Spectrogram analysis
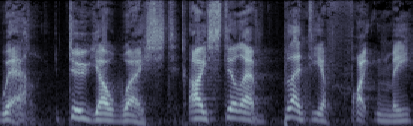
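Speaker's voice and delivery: shoddy fake Cockney accent. A narrator voices a kidnapped man answering his captors, in a bad Cockney accent. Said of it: "It's shit Cockney coming from me".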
